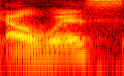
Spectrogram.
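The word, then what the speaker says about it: Elwes: Um my favorite actually Gilly movie is The Cat Returns which the English cast has Anne Hathaway and Carrie Elwiz.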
